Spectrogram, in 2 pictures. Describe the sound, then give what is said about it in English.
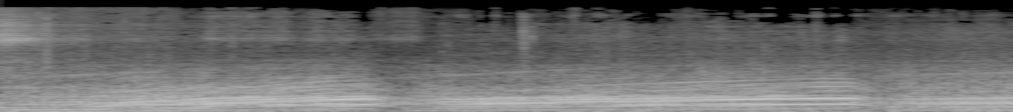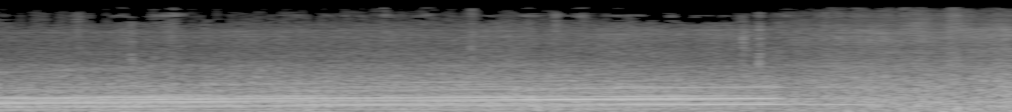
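A sports car engine accelerates hard in a speed test, its loud roar climbing steadily in pitch through three gears, with brief dips at each quick upshift before the whine builds again. No one speaks. “All right, so the one thing that we definitely need to do is see how fast this goes.”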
